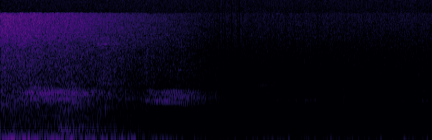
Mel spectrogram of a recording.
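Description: Near silence: faint room tone that fades to complete silence under a second in.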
